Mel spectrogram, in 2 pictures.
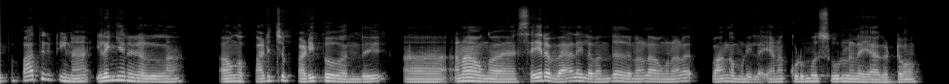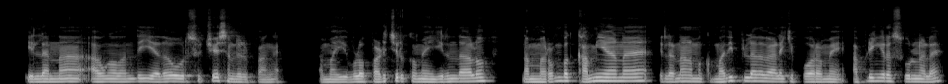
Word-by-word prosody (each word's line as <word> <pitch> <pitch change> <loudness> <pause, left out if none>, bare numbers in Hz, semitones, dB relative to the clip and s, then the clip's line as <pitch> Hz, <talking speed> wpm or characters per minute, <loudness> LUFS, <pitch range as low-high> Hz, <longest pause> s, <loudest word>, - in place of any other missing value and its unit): இப்ப 155 +2 -8
பார்த்துக்கிட்டீங்கன்னா, 205 - 0 0.2
இளைஞர்கள் 170 -5 +4
எல்லாம் 130 +1 -1 0.4
அவுங்க 140 +1 +3
படிச்ச 170 +7 0 0.2
படிப்ப 155 +5 +2 0.2
வந்து 125 0 0 0.4
அ - - -1 0.5
ஆனா, 155 +3 +5
அவுங்க 140 -3 +2 0.3
செய்ற 170 +4 +5
வேலையில 155 +2 +1
வந்து 135 +4 -1
அதனால 130 +1 -1
அவுங்கனால 125 +3 -1 0.3
வாங்க 140 +2 0
முடியல. 120 -2 -3
ஏனா 130 +1 -2
குடும்ப 135 +2 +2
சூழ்நிலையாகடடும், 120 -4 0 0.7
இல்லன்னா 130 +1 +1 0.3
அவுங்க 130 +1 +1
வந்து 135 +2 -2 0.2
எதோ 130 +2 +1
ஒரு 135 - -1
சுச்சுவேஷன்ல 145 -7 -1
இருப்பாங்க. 115 0 -7 0.5
"நம்ம 115 +1 -2
இவ்வளோ 125 +2 +2
படிச்சிருக்கோமே, 140 0 -1
இருந்தாலும் 140 +5 +1 0.4
நம்ம 125 0 +1
ரொம்ப 165 +1 +1 0.2
கம்மியான, 165 +4 +3 0.4
இல்லன்னா 130 +2 -1
நமக்கு 135 -1 -5
மதிப்பில்லாத 160 +1 0
வேலைக்கு 135 0 -1
போறோமே!" 125 -1 +1 0.2
அப்படிங்கிற 155 +5 -1
சூழ்நில 135 -2 0
135 Hz, 135 wpm, -22 LUFS, 125-155 Hz, 0.7 s, ஆனா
